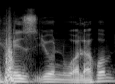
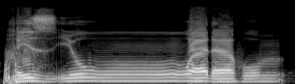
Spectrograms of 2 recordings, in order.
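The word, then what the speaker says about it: خِزْيٌ وَلَهُمْ: Masuk kan di sini ada tanwin berfal yun ketemu dengan wau. Maka cara membacanya masukkan tanwin kepada huruf wau. Tidak lagi hizyun walahum tapi langsung wau. Khizyun walahum.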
